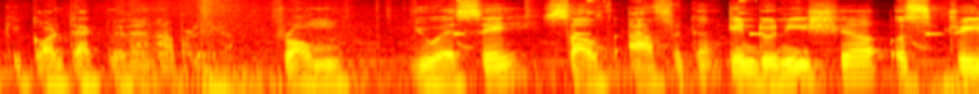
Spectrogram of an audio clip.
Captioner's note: beeping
